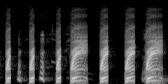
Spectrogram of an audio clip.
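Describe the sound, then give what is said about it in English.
A person imitates a disco duck with a quick run of about eight loud, nasal quacks in a bouncy, rhythmic pattern, with no other talking. “I can also do a disco duck.”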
